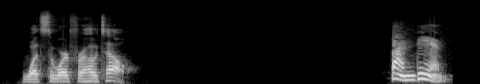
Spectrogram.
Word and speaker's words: 饭店: Notice that both syllables have the falling tone.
